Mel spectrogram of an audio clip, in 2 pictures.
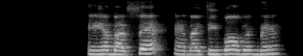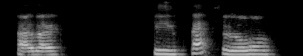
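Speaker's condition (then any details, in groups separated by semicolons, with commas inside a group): Speech impairment; speech impairment, relies on slides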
